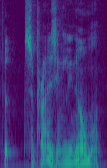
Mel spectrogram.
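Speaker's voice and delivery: usual speaking voice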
